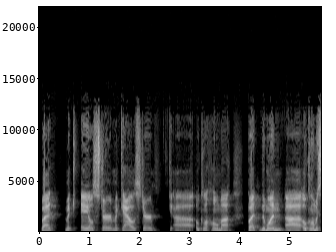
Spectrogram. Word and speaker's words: McAlester: I just on the brewery itself, they've got 3 separate locations, all of them in Oklahoma, 2 of them in, is it McAlester? Is that how you pronounce it? – Yeah, sounds right.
